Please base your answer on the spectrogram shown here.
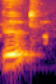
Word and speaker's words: Boutte: Do you say his name Boot? Boutte.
